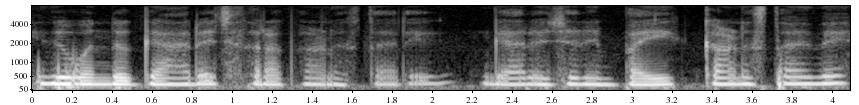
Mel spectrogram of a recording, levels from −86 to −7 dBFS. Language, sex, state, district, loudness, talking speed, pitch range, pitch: Kannada, female, Karnataka, Raichur, -18 LUFS, 130 wpm, 215-240 Hz, 225 Hz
